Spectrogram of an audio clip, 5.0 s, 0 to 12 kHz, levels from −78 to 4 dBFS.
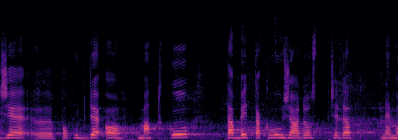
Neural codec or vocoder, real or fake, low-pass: none; real; 10.8 kHz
